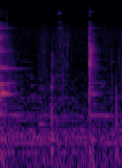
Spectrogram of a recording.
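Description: Blacksmith's hammer in Genshin Impact striking metal, a few sharp clinks spaced apart, moderately faint over a steady background hum with music-like tones.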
